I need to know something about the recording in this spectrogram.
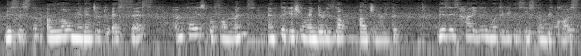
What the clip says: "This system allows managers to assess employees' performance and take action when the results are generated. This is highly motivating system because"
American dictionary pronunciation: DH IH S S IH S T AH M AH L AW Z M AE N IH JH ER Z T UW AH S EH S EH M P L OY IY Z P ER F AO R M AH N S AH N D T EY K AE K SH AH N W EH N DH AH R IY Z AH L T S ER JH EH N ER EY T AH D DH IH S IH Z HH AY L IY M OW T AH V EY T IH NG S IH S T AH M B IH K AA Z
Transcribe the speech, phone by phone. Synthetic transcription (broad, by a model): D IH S S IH S T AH M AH L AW M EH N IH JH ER T UW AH S EH S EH M P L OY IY S P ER F AO M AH N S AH N T EY K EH SH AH W EH N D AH R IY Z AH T T AA JH EH N ER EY T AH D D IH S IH S HH AY L IY M OW T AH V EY T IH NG S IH S T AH M B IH K AA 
